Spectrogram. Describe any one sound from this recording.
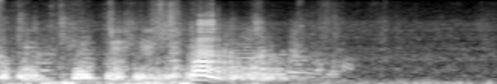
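A brass band plays a lively tune.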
